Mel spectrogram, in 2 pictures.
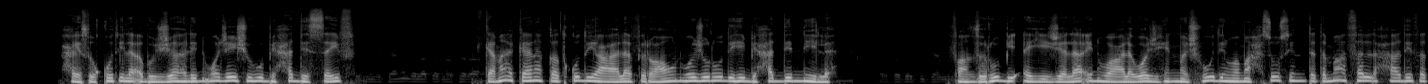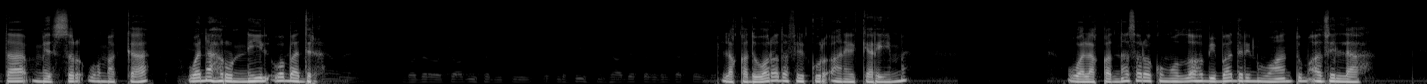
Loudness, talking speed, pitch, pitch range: -25 LUFS, 85 wpm, 135 Hz, 120-155 Hz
